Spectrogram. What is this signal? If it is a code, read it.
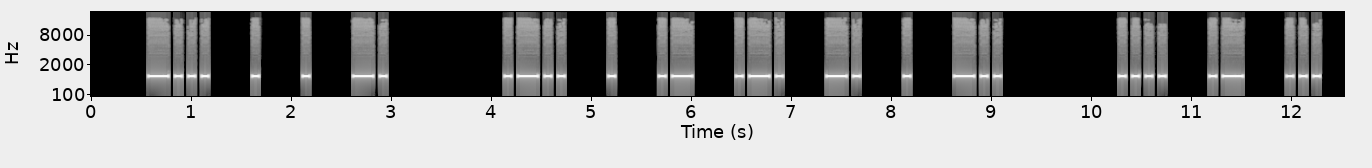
Morse code, heard as a keyed tone, about 18 wpm, spaced as for 12 wpm, 1000 Hz. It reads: BEEN LEARNED HAS
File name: qotdfiles / 12wpm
